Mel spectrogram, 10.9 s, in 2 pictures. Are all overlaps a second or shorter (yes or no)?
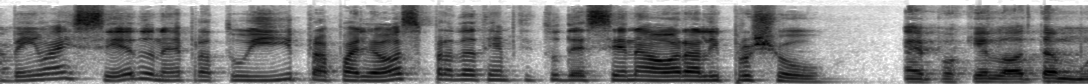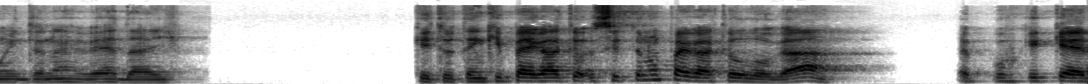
yes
